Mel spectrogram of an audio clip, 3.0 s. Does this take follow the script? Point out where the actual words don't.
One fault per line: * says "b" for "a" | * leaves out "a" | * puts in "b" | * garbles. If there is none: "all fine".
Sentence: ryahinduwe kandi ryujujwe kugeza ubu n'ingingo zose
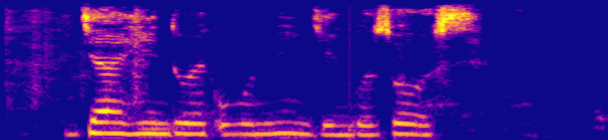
* leaves out "kandi ryujujwe kugeza"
